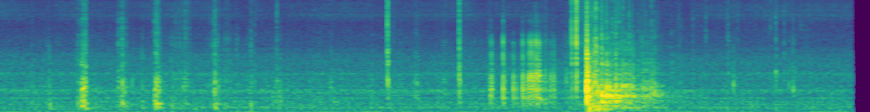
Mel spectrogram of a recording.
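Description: Craft knife cutting through a thin PET plastic juice bottle: scattered clicks and crackles of the plastic, with a louder burst of crinkling about six seconds in as the top section comes away.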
